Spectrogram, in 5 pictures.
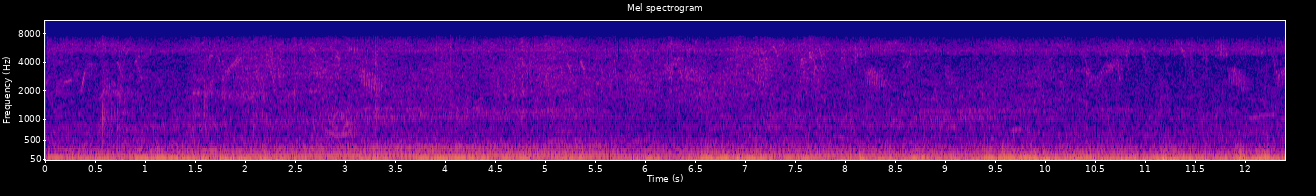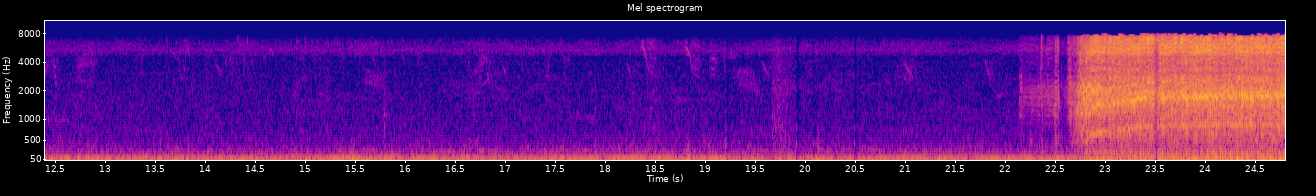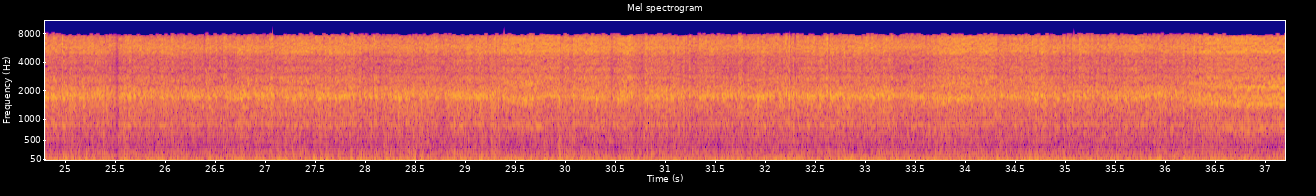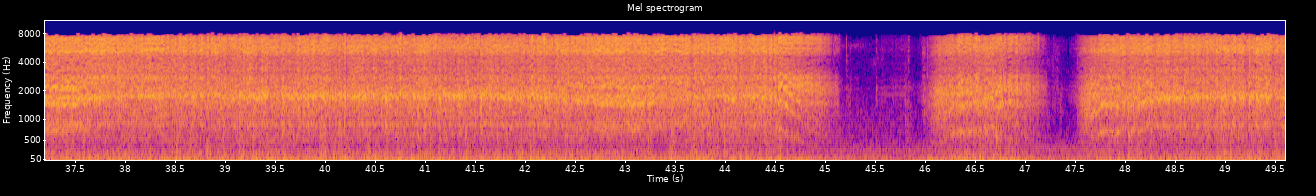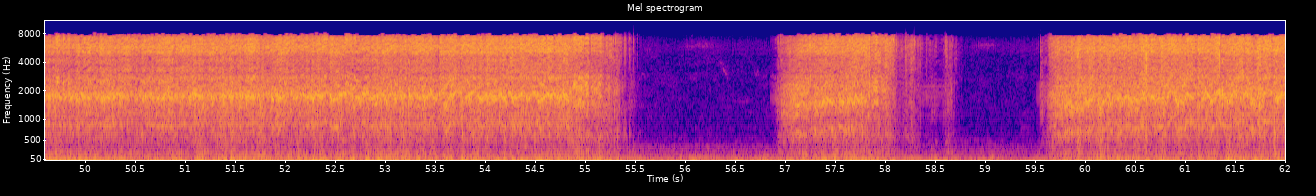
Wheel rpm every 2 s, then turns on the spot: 0, 0, 0, 0, 0, 0, 0, 0, 0, 0, 0, 110, 230, 230, 230, 230, 230, 230, 220, 230, 230, 220, 100, 80, 210, 230, 230, 120, 60, 40, 210.
none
